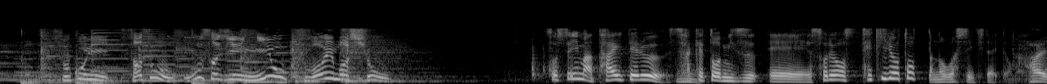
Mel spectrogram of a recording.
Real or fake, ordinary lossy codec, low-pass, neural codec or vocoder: real; none; 5.4 kHz; none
